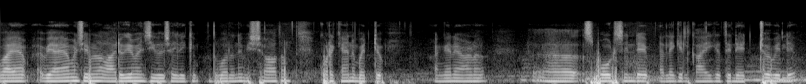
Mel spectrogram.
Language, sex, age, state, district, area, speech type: Malayalam, male, 18-30, Kerala, Idukki, rural, spontaneous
